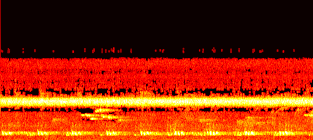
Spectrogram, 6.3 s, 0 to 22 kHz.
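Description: Night insect chorus: a steady high cricket trill, with a lower pulsing chirp repeating about every 0.7 seconds.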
